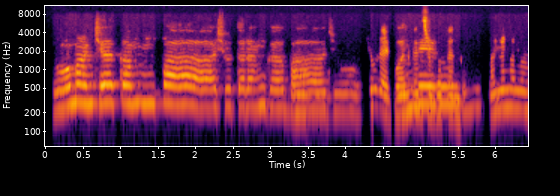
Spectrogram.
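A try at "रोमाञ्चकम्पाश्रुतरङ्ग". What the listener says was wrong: Generally, we make so many mistakes. Romanchakampa Shru. Ashru. Kampaha Ashru Taranga. Shrutaranga has no meaning actually.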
